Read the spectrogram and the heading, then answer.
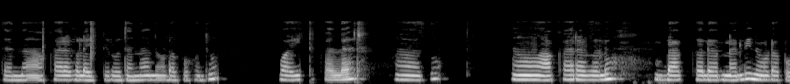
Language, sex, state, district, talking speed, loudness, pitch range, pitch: Kannada, female, Karnataka, Dakshina Kannada, 90 wpm, -16 LUFS, 200-225 Hz, 210 Hz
